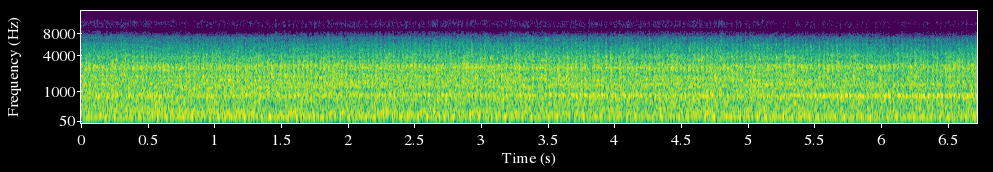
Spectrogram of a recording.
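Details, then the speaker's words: School bus DT466 diesel idling after hose work with the water valves turned back on, checked for leaks; loud steady diesel clatter with an even beat, no misses or knocks; normal idle. "I'll get my tools down here and we'll crank it up."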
